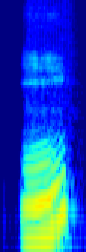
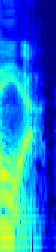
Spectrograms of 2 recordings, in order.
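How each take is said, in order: First: "Hiato" in three isolated pieces: i, a, to; syllable by syllable. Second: Said in the usual way. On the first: Shown as a demonstration. Teacher demonstrating the vowel split, "Hiato" with long gaps between syllables. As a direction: leave long silences inside "Hiato": i... a... to. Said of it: "Vamos separar aqui a palavra hiato". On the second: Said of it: "Vamos separar aqui a palavra".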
